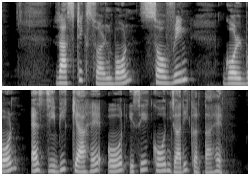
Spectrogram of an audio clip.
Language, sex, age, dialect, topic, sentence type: Hindi, female, 41-45, Hindustani Malvi Khadi Boli, banking, question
